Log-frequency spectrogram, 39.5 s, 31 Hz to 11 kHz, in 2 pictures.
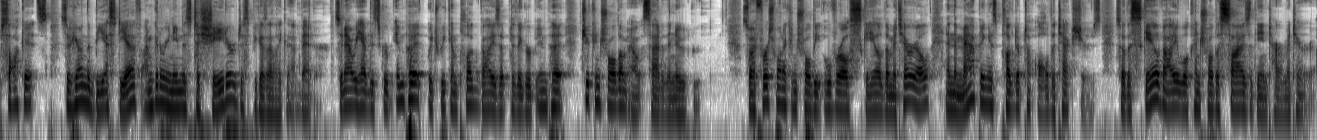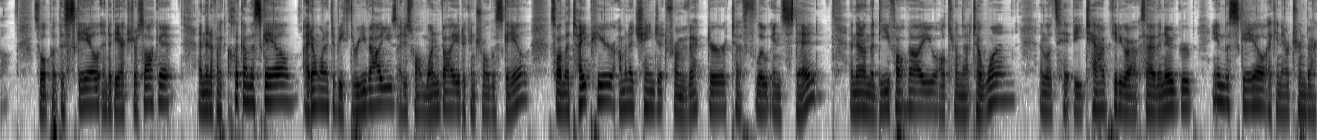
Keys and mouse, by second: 0.9 click, 1.1-2.7 drag, 4.2 click, 4.7 drag, 4.9 a, 5.3 click, 5.6 g, 8.3 middle drag, 8.6 Tab, 9.9 Tab, 10.2 middle click, 11.2 click, 12.0 middle click, 12.4 click, 12.9 click, 13.6 click, 14.4 middle click, 16.0 middle click, 17.3 middle click, 18.4 middle click, 20.2-21.0 drag, 21.2 click, 23.1 click, 28.6-30.9 drag, 32.8-34.1 drag, 34.8 middle click, 35.8 Tab, 38.2-39.3 drag.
